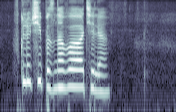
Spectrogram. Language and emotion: Russian, sad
